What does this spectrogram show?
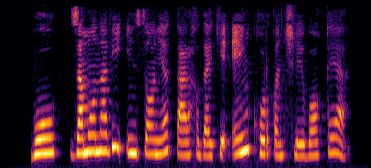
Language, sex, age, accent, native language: Uzbek, female, 18-24, Navoiy, Uzbek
